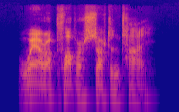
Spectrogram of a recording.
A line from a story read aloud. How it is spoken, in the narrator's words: Rambo growled at me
